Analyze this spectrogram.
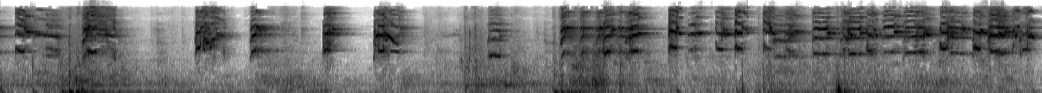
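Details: Rice finch singing, offered as a sound to get pet birds mating: short high chirps and squeaks at first, among soft thuds like wing flutters, building into continuous fast twittering.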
